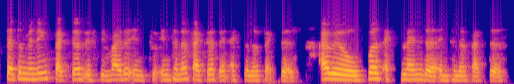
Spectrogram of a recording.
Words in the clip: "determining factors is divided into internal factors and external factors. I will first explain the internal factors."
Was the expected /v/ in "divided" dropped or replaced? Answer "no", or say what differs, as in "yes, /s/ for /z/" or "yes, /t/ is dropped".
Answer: no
